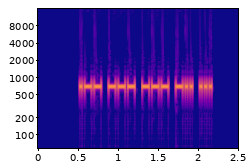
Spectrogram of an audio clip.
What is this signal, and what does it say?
Morse code, heard as a keyed tone, about 40 wpm, 700 Hz. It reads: WOODS
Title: Sentences from Top 1000 Words - Review Part 2 - New Word Drill - 40wpm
